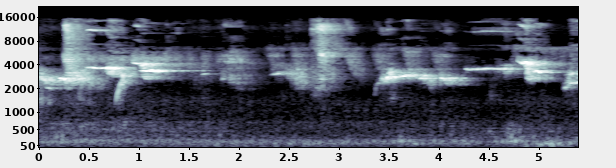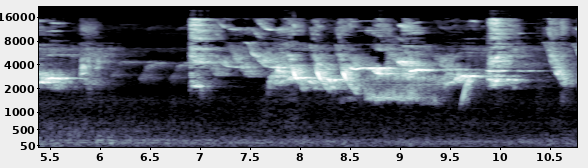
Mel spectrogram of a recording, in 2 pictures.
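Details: Canary morning song in separate phrases of chirps, swoops and whistled notes. Short pauses fall between phrases, and a longer quiet gap comes midway before a dense, lively burst.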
